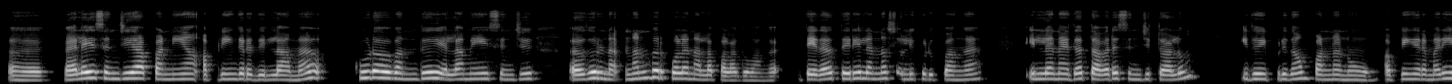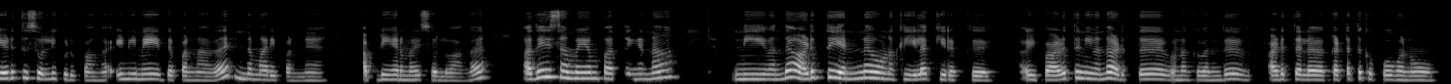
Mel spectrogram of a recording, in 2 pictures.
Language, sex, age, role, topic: Tamil, female, 25-29, guest, வேலைமாற்றம் உங்களுக்கு என்ன கற்றுத்தந்தது?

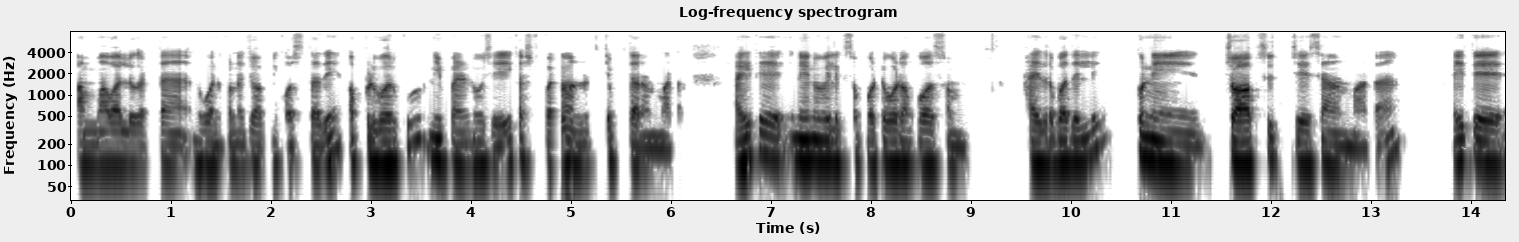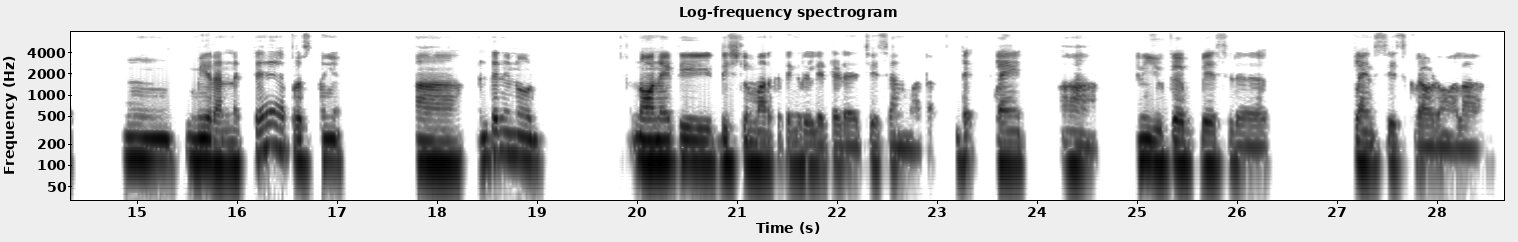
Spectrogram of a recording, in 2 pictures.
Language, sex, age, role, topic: Telugu, male, 25-29, guest, మీ కెరీర్‌లో మీ ప్రధాన ఆశయం ఏమిటి?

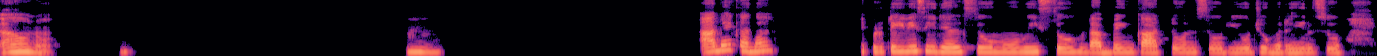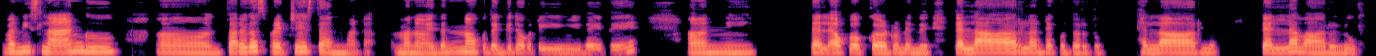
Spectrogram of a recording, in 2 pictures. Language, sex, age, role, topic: Telugu, female, 25-29, guest, తరం మారడంతో మీ భాష ఎలా మారిందని అనిపిస్తుంది?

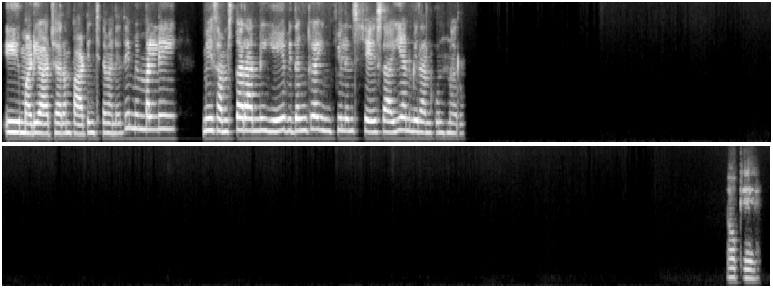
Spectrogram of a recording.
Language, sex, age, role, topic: Telugu, female, 20-24, host, సాంస్కృతిక మేళవింపు మీ జీవనశైలిలోకి ఎలా వచ్చింది?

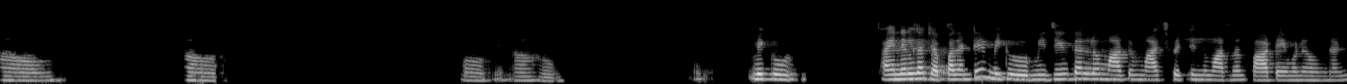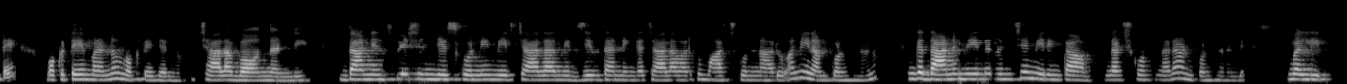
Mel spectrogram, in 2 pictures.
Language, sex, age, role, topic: Telugu, female, 25-29, host, మీ జీవితాన్ని మార్చి పెట్టిన ఒక పాట గురించి చెప్పగలరా?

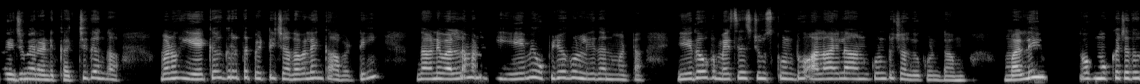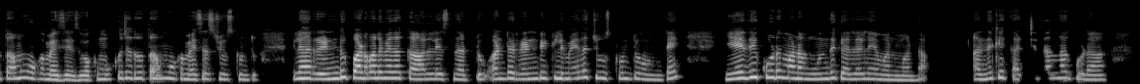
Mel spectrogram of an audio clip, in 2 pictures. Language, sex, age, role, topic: Telugu, female, 20-24, guest, ఫోన్ నోటిఫికేషన్లు మన దృష్టిని ఎలా చెదరగొడతాయని మీరు అనుకుంటారు?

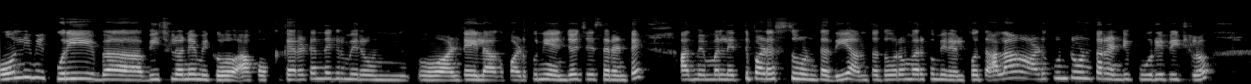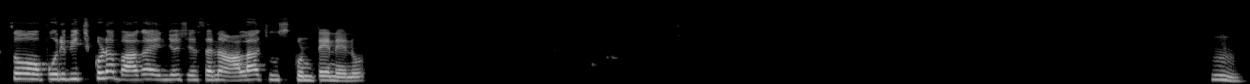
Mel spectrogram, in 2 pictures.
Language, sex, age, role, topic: Telugu, female, 20-24, guest, పర్వతాల ఎత్తు నుంచి దృశ్యాన్ని చూడటమా, సముద్ర తీరంలో ఉండటమా—మీకు ఏది ఎక్కువగా నచ్చుతుంది?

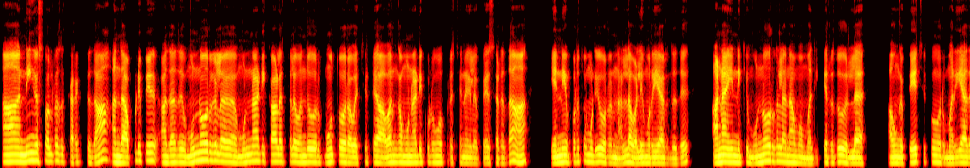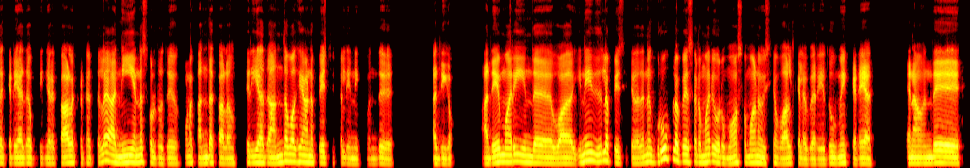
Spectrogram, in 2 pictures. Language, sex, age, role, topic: Tamil, male, 35-39, guest, நேரில் சந்திக்கும் உரையாடலின் உண்மையான உணர்வை ஆன்லைனிலும் பெற முடியுமா?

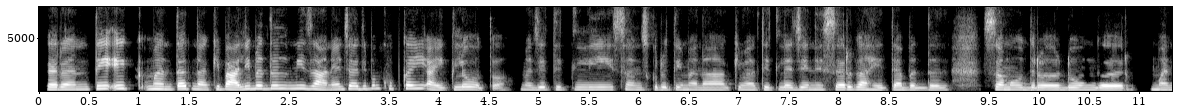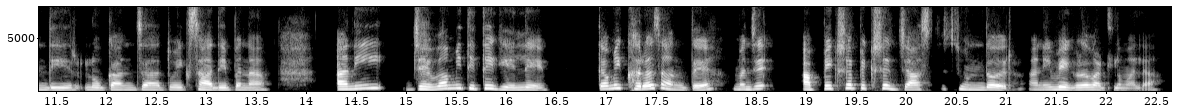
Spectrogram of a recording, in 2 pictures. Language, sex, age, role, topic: Marathi, female, 45-49, guest, तुमचा आवडता प्रवासाचा अनुभव सांगाल का?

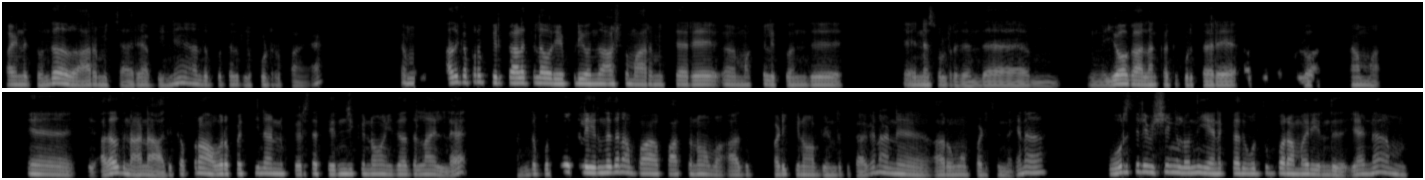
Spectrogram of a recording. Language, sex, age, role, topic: Tamil, male, 40-44, guest, ஒரு புத்தகத்துடன் கழிக்கும் ஒரே நாள் உங்கள் மனநிலையை எப்படிப் மாற்றும்?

